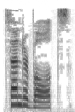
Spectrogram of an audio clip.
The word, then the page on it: thunderbolts: British English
